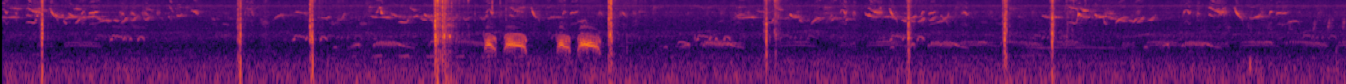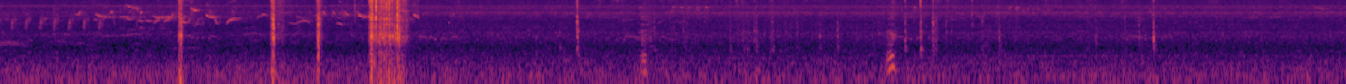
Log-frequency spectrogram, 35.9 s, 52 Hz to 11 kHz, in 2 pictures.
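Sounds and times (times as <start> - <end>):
small birds chirping: 0.0 - 35.9
doves cooing: 3.2 - 19.2, 25.6 - 31.4, 32.5 - 33.6.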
